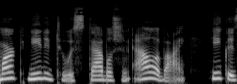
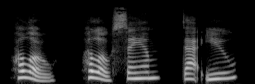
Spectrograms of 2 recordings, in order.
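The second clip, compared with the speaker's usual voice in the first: rough, gruff, wary, guarded voice calling out; 4 semitones higher than usual. A narrator reads Pat calling out to Sam: gruff, guarded voice. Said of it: "in a gruff, guarded voice called".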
